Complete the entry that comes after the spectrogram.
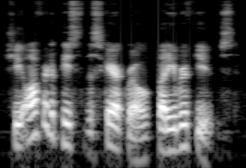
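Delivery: ordinary delivery, nothing marked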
